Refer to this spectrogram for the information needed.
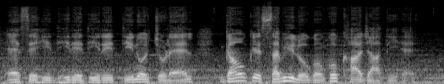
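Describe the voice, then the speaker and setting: Low-voiced male horror narrator. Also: normal speed. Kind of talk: scripted horror story narration. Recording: background music under narration.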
